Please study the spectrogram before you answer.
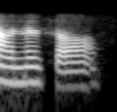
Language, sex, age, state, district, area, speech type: Kashmiri, female, 45-60, Jammu and Kashmir, Srinagar, urban, conversation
